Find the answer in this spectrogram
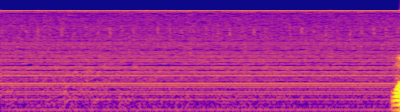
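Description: Steady electrical mains hum on the sound system, a set of even, unchanging tones, with the start of a man's speech at the very end.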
